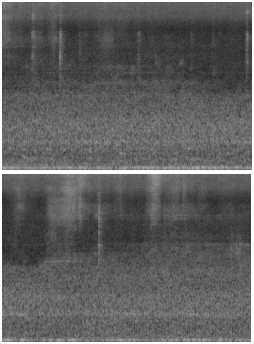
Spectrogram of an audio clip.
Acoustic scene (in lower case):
residential area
